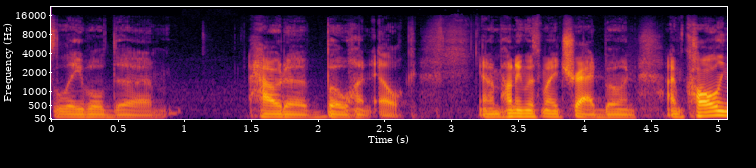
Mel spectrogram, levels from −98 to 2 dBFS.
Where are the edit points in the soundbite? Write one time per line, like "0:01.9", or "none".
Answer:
none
